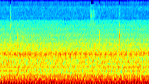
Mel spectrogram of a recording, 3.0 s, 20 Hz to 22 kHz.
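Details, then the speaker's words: 1999 Ford F150 4.2L after backfire and misfire repair, cold idle at 123°F: even steady low rumble with a regular firing beat, no stumbles or skips; idles way smoother, no misfires. "The engine's idling way smoother now. I don't feel no misfires. The engine's pretty cold right now. It's at 123 degrees Fahrenheit."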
